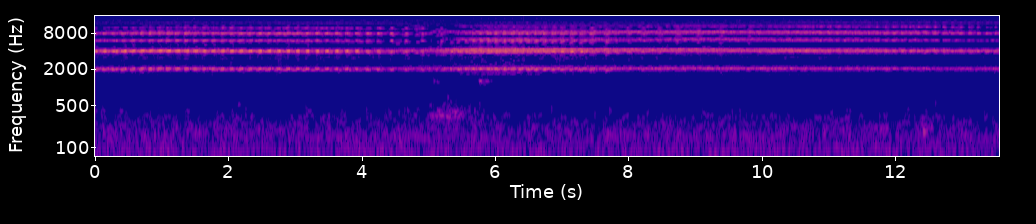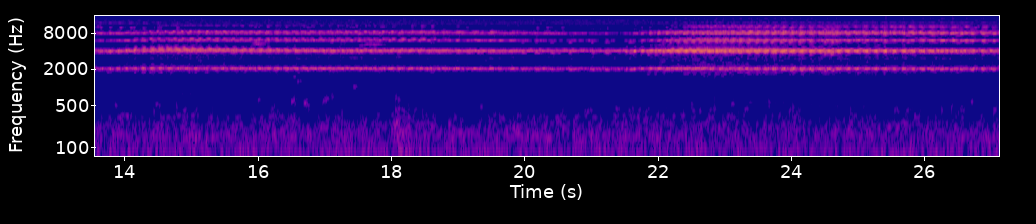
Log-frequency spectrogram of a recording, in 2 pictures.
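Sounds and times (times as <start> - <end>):
evening cicada calling with high ringing pulsed trill: 0.0 - 27.1.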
